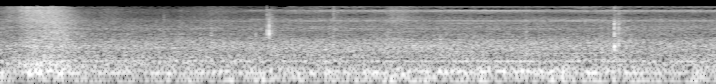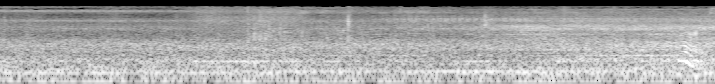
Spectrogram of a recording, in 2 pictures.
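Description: A steady low mechanical hum, with a short rustle just after the start and a few faint clicks.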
